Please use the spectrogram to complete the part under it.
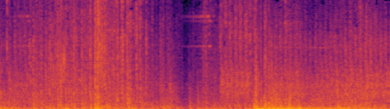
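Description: Sentry gun in a Call of Duty shooter firing steady rapid bursts at moderate distance, mixed with other gunfire and a louder heavy burst near the end.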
